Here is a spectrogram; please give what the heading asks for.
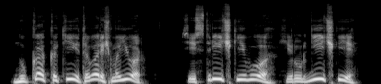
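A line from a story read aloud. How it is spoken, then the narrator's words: Cheerful. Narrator (Russian): весело проговорил он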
